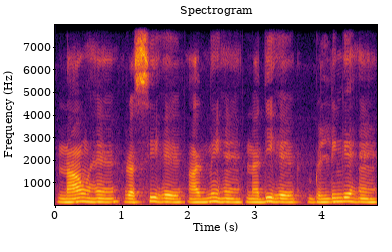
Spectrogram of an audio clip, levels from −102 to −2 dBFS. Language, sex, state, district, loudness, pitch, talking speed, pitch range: Hindi, female, Chhattisgarh, Balrampur, -17 LUFS, 150 Hz, 125 wpm, 145-160 Hz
